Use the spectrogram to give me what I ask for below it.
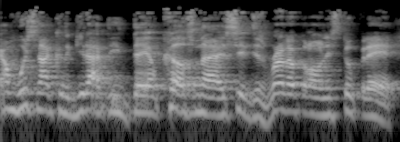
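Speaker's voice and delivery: usual speaking voice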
